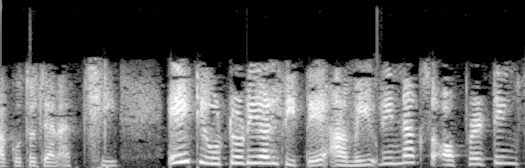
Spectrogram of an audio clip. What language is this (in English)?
Bangla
